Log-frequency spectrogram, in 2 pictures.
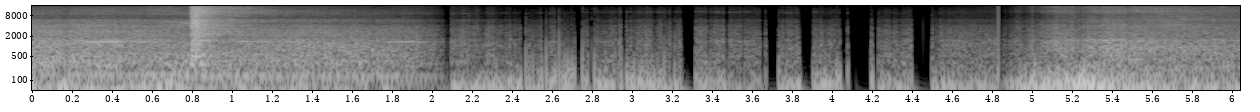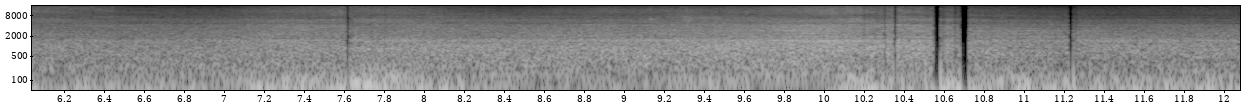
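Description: Heavy truck engine and traffic noise. A truck's reversing beeper sounds in the first two seconds. The sound cuts out several times around three to four seconds in, then the rumble carries on.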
